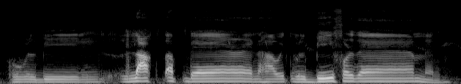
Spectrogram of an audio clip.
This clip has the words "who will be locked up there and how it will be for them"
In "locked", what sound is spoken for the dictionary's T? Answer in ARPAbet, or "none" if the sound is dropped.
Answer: T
